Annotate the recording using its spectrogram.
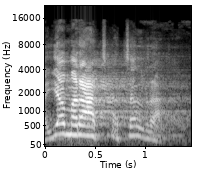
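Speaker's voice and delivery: loud, high angry snap; sick man furious at the deaf visitor; angry retort. Acted. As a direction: fling it back in fury. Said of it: "अब इसको आ गई गुस्सा".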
